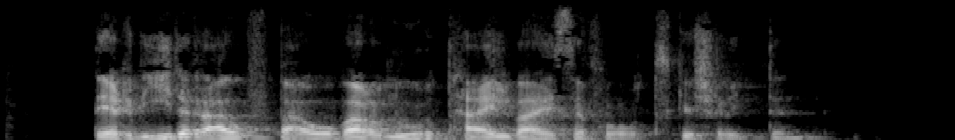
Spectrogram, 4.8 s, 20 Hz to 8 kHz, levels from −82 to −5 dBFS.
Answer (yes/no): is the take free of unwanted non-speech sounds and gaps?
yes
